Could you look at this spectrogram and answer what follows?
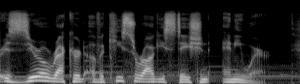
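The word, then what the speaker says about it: きさらぎ: The name is written with the kanji character for demon, but it's pronounced Kisaragi.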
